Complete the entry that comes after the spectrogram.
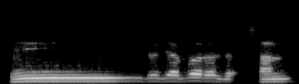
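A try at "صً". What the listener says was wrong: এইটা এইটা একটু মোটা করুন। দেখুন এই সিন আর এই সিনের মাখরাজ কিন্তু আলাদা। এর মাখরাজ হচ্ছে জিভের মাঝখান তার বরাবর উপরের তালুতে লাগিয়ে উচ্চারিত হয়। তাহলে কি হবে, মোটা হবে। শিন, শিন দো জাবার শান। দেখুন এটা যেমন ভাবে সিটি বাজায়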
